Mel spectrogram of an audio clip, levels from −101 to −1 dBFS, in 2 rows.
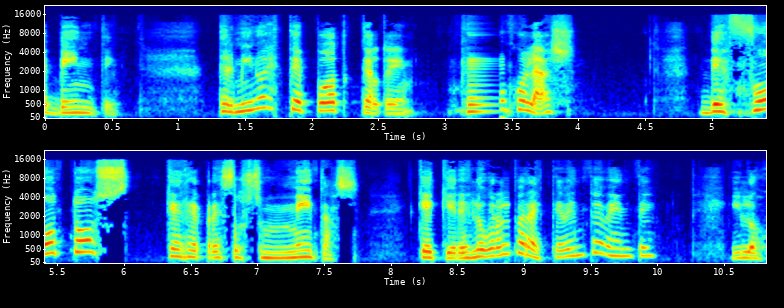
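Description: Burst of packet loss at 1.73 to 1.81 s: a short run of speech packets failed to arrive in time, so the receiver stretched the last sound it had for about 59 ms, fading it as it went, and then resumed further along. About 60 ms of the original speech is gone. It is heard as a brief held buzz or fading hiss, followed by a jump where the speech picks up again.

At 3.19 to 3.43 s the speech gives way to a long continuation of the last sound, and the stretch is most likely a long network dropout. For about 220 ms the receiver kept extending and fading what it last received, and it never fell to silence before the real signal came back. Roughly 220 ms of speech is missing, so the sound smears into a decaying buzz or hiss and then restarts at a later point.

CD skip at 6.83 s, between "de fotos que" and "metas que": the pickup jumped to a different turn of the disc's spiral. The audio mutes for only a few milliseconds, which is heard as a small tick, and then playback carries on from another spot. 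The speech therefore lurches abruptly instead of flowing on, jumping forward or back by a whole number of disc turns.

Short concealed packet loss occurs three times: at 6.95 to 7.00 s, just before "metas que"; at 8.86 to 8.91 s, right after "metas que"; and at 10.21 to 10.26 s. In each case about 20 to 40 ms of audio never reached the decoder. The gap was bridged by extending the preceding sound, using its pitch where it was voiced and shaped noise where it was not, and then blending back in. Each one is a brief smear or wobble, and short consonants can drop out.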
